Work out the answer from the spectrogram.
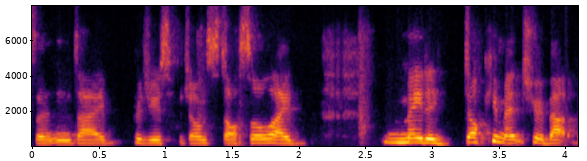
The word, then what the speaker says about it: Stossel: How do you pronounce his name? Stossel, yeah.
